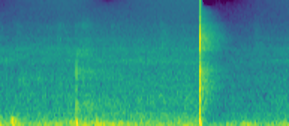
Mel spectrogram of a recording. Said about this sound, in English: Little clap is good. The clap.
